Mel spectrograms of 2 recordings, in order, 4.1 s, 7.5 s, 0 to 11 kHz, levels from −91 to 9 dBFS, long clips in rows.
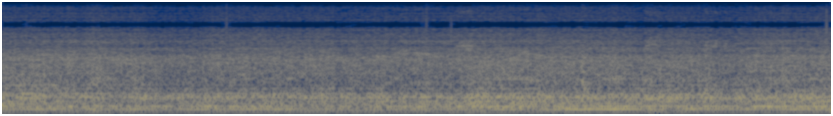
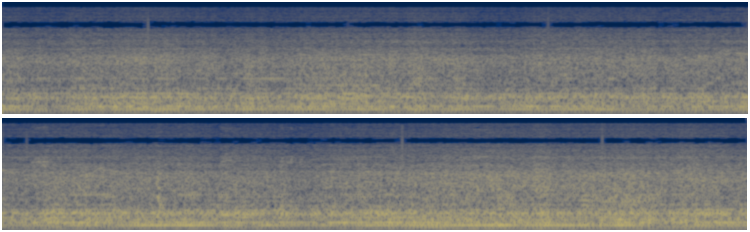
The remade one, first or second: first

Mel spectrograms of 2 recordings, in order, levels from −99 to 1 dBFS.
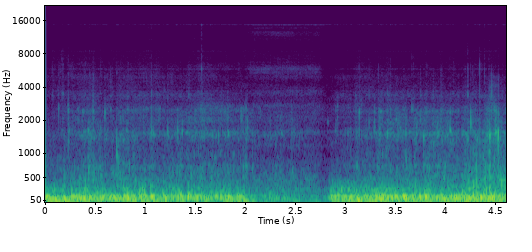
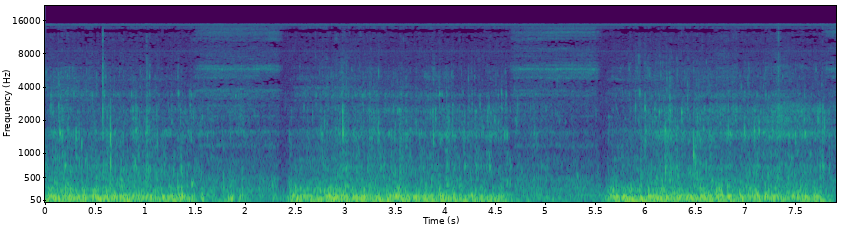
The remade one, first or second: first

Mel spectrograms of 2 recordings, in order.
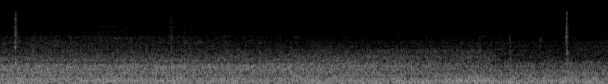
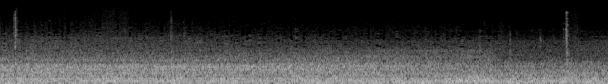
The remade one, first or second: first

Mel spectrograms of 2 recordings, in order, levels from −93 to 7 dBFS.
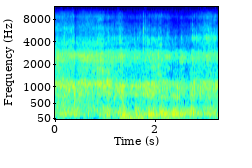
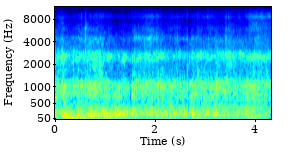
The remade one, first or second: second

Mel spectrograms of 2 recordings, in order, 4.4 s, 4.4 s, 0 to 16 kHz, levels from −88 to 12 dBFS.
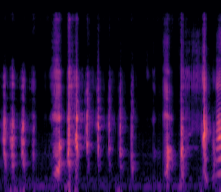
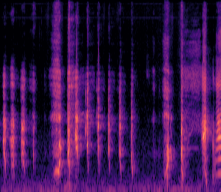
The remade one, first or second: first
